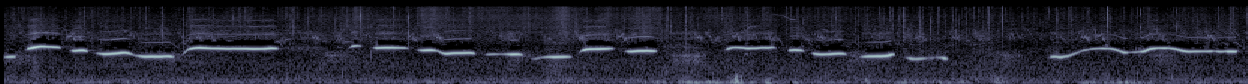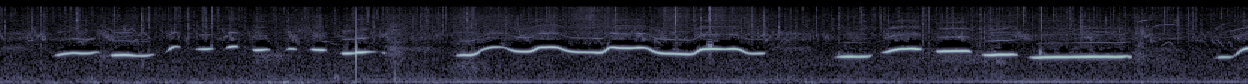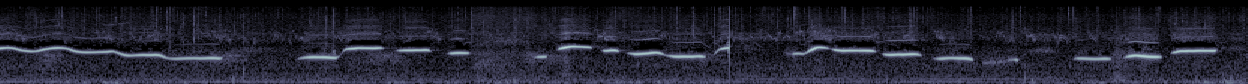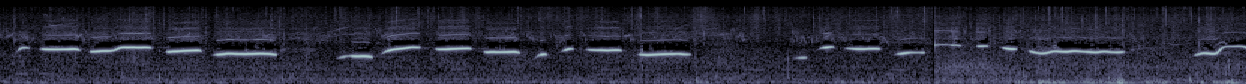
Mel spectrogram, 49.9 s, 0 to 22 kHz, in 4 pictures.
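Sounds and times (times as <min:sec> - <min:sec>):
person whistling a tune: 0:00.0 - 0:02.8, 0:03.5 - 0:06.6, 0:07.3 - 0:09.5, 0:10.5 - 0:12.4, 0:13.0 - 0:16.4, 0:17.0 - 0:20.2, 0:20.8 - 0:23.8, 0:24.6 - 0:27.2, 0:28.0 - 0:29.7, 0:30.3 - 0:32.3, 0:32.9 - 0:40.2, 0:40.8 - 0:44.4, 0:45.4 - 0:48.7, 0:49.4 - 0:49.9.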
